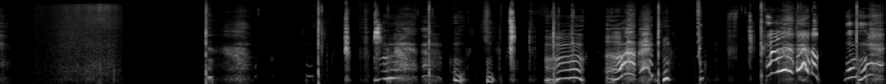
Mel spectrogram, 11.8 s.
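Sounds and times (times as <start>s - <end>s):
long gentle kiss: 2.8s - 3.0s, 4.1s - 11.6s.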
